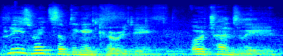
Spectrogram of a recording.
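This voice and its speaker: Playful, animated male stream host. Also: mid-range voice, moderate pace, over music. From United States. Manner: playful, animated, hypes things up. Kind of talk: casual chat.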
